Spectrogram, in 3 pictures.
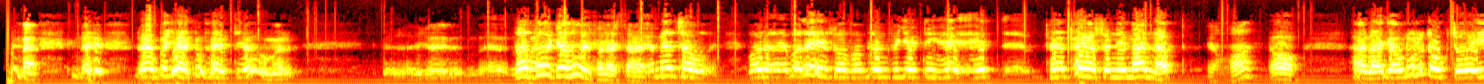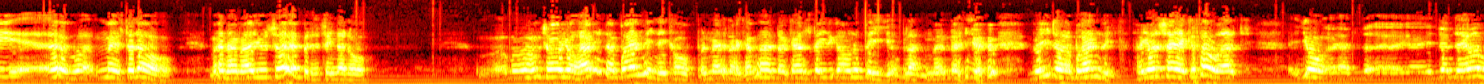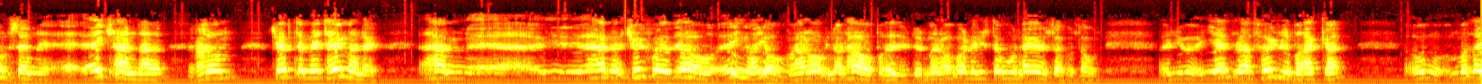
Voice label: Farstorp, dialekter, sagor; Folkminnen; Svenska sagor

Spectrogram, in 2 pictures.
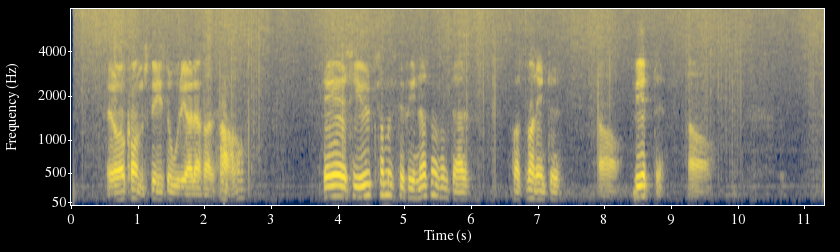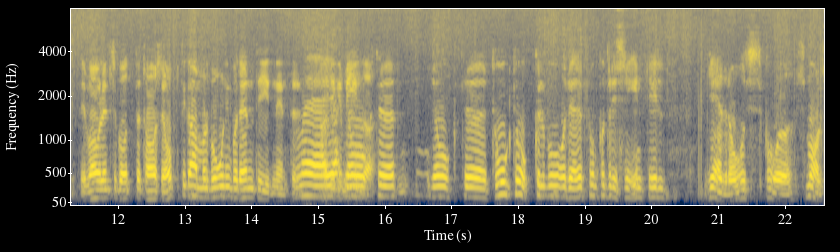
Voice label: dialekter; Folkminnen; Svenska sagor

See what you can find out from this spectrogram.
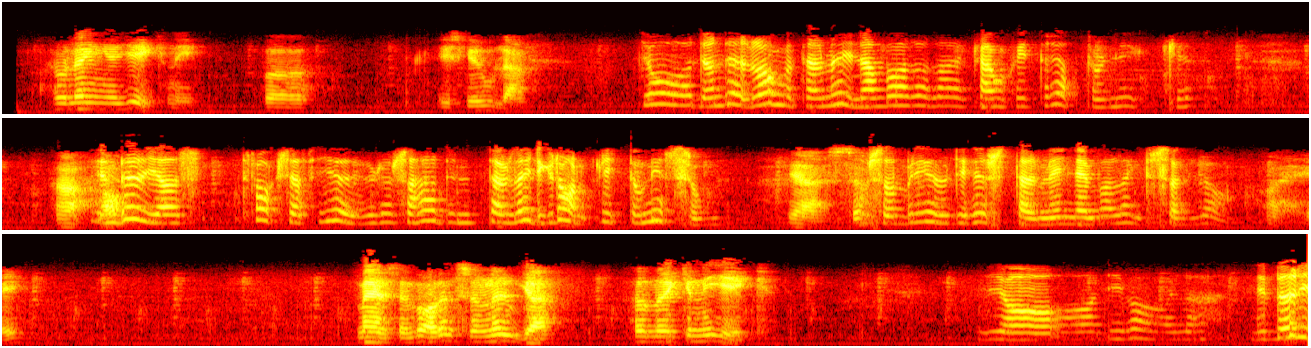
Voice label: Grimeton, dialekter; Folkminnen

